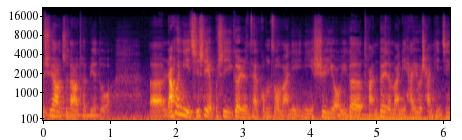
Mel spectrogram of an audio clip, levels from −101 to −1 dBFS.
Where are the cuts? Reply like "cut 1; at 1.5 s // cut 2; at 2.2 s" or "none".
none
